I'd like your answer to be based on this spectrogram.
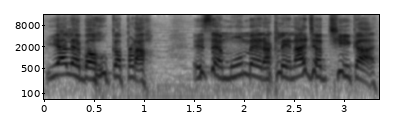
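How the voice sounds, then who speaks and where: A woman's voice: sits high, a little slow, bright, forceful tone, no room sound, faint music behind. A woman voicing a bossy, scolding middle-aged mother-in-law in a cartoon story.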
